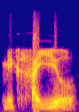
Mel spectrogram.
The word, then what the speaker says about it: Mikhail: Russ, I hate to correct you again, but it's Mikhail.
